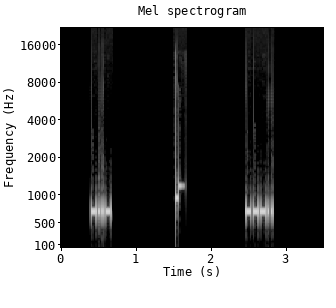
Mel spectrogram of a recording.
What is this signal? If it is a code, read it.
Morse code, heard as a keyed tone, about 50 wpm, 700 Hz. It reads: X 8
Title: Single Letter-Number 50wpm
